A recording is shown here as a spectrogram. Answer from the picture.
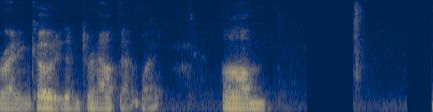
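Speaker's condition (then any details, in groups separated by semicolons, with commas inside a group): No condition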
